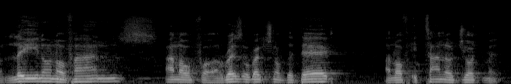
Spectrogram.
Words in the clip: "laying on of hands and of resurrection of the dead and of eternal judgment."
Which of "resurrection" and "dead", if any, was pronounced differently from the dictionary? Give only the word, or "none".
none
